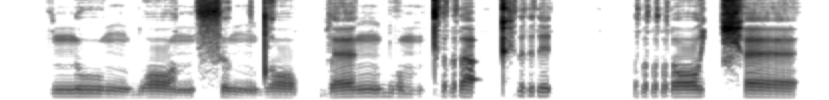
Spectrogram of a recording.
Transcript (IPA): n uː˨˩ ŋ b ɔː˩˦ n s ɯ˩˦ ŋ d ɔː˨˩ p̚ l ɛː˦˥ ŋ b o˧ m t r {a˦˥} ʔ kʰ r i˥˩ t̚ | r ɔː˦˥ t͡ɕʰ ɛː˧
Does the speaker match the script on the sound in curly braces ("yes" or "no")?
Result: yes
